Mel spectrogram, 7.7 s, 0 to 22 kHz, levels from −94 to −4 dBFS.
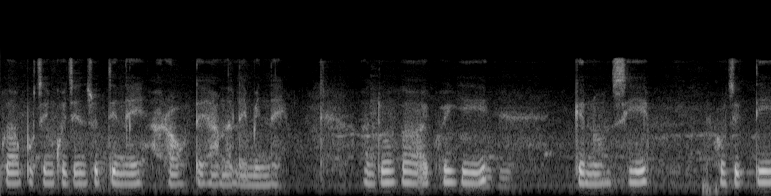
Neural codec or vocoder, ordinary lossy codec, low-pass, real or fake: none; none; 7.2 kHz; real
